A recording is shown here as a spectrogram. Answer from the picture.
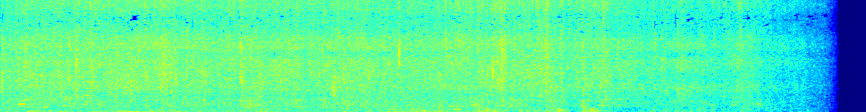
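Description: Wind buffeting the microphone in gusts over the wash of sea waves against rocks, fading out near the end.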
